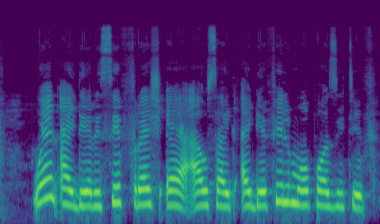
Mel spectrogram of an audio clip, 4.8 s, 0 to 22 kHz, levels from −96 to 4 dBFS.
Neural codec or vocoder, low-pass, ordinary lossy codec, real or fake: none; 14.4 kHz; none; real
